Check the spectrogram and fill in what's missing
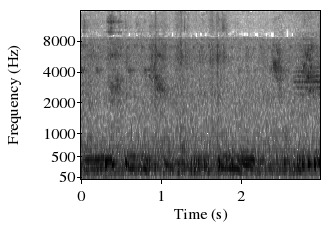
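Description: Soft, low pigeon cooing repeats in rolling phrases throughout, close by, with a faint hiss and light chirps in the background.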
